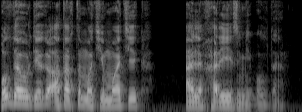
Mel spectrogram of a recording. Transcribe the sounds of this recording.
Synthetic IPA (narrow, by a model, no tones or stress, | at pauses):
b̥ʊlˠd̪æwɪɾd̪e̞ɡʲɪɑt̪ɑq̚t̪əmat̪ʲemat̪ʲijk | ælχɑɾizmḭbo̰lˠd̪ə̰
